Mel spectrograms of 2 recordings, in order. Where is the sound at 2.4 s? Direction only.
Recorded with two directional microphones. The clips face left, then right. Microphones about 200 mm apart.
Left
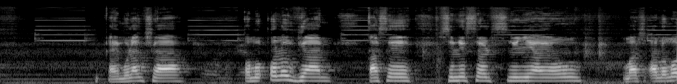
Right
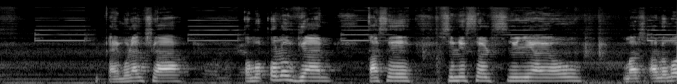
30° left (ahead or behind).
